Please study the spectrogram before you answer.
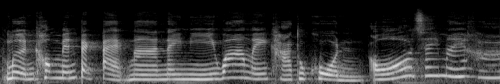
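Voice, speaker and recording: A woman's voice: sits high, animated, normal speed. A woman teacher with a Thai accent reads viewer comments during a live English lesson, chatty and laughing, moving between two languages.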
